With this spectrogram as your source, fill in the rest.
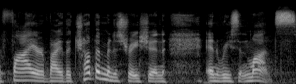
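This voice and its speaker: A woman with an ordinary speaking voice and an American accent, fairly low in pitch, at a fairly quick pace with ordinary pitch variation. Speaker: news anchor and reporter. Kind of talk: local TV news anchoring.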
